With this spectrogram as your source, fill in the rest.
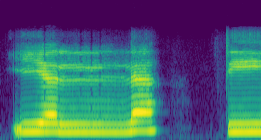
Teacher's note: लाम के ऊपर तवस्सुत का टाइम दीजिए, फतहा के लिए जबड़े को खोलिए और शॉर्ट रखिए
